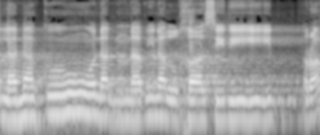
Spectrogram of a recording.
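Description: A man's voice chanting a drawn-out, melodic Arabic supplication into a microphone, holding long notes: the opening of a closing prayer (munajat).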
